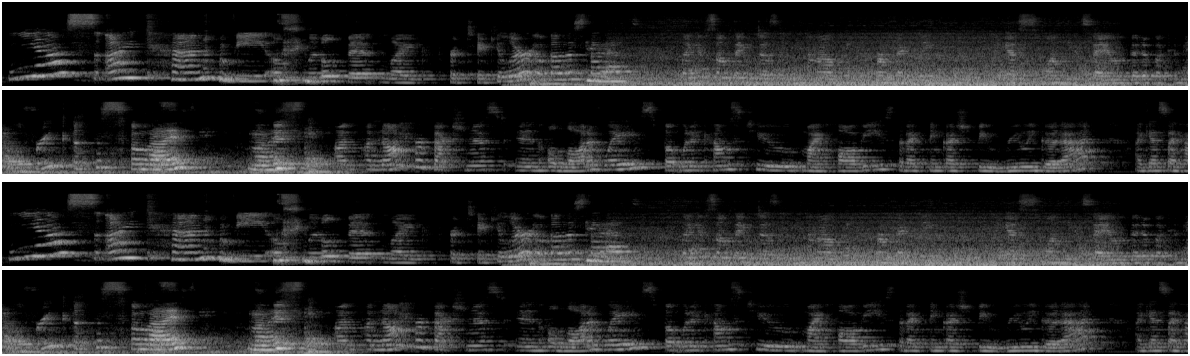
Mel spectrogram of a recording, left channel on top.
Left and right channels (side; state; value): both; normal; correlation 0.89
